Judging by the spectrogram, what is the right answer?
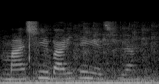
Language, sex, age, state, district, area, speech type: Bengali, female, 18-30, West Bengal, Birbhum, urban, spontaneous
